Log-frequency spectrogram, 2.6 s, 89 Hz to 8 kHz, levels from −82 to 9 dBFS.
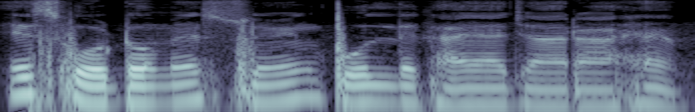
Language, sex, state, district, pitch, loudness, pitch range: Hindi, male, Uttar Pradesh, Lucknow, 125 Hz, -17 LUFS, 115-140 Hz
